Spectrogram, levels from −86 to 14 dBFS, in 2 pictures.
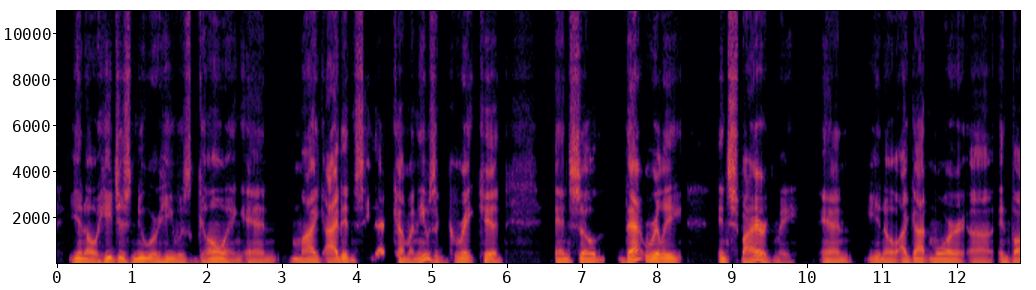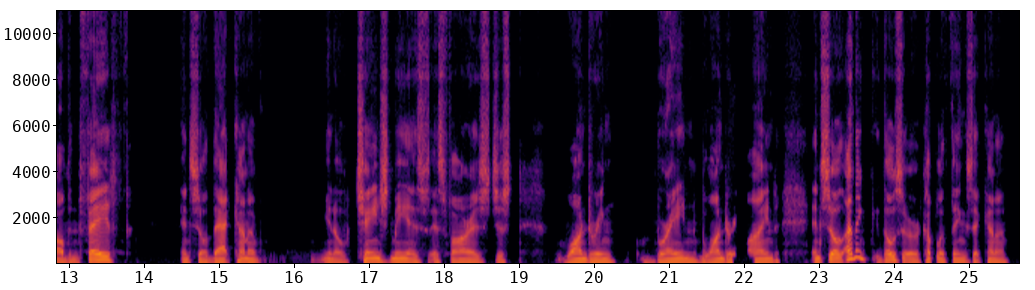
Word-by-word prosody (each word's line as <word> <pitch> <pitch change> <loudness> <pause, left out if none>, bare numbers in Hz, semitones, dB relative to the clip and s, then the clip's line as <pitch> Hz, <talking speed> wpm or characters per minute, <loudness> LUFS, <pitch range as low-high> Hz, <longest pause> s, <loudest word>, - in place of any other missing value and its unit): you 125 -1 +3
know, 105 -1 +2
he 120 +6 +3
just 120 -6 0
knew 120 +3 +5
where 110 -3 +1
he 110 +2 +1
was 100 -5 -3
going, 100 -2 0
and 95 -2 -5 0.2
my 110 +4 +1
g 95 - -14
I 110 +2 +4
didn't 135 +3 +2
see - - -6
that - - -1
coming, 100 -2 -2
he - - +2
was 110 - -1
a 105 - -3 0.2
great 120 -2 +1
kid, 120 -11 +1 0.7
and 110 -3 +1
so, 110 0 +2 0.2
that 130 +7 +5
really 130 -7 +4 0.5
inspired 120 -4 +2
me, 90 0 -13 0.3
and, 100 -1 -2 0.2
you 110 -2 -3
know, 100 0 -1
I 110 +1 -1
got 120 +3 0
more, 110 -2 0
uh, 100 -1 -6
involved 110 -1 -1
in 95 -2 -5
faith, 145 +7 +5 0.8
and 105 -3 -5
so 105 0 -1
that 115 +5 +1
kind 125 -3 0
of, 110 -3 -2 0.8
you 115 0 -3
know, 100 -1 -5
changed 125 -6 +2
me 120 0 +3
as 100 -4 -3
as 110 -3 -3
far 105 0 -1
as 100 -3 -2
just 110 -2 -5 0.6
wandering 110 0 +1 0.3
brain, 110 +3 0
wandering 110 +3 -1 0.2
mind, 115 +1 0 0.4
and 130 0 0
so, 135 0 +4
I 205 - +8
think, 255 -2 0
those 135 +2 +1
are 110 0 0
a 95 - -9
couple 125 -3 -2
of 105 - -6
things 105 -4 -3
that 110 - -5
kinda 100 -4 -3
110 Hz, 160 wpm, -23 LUFS, 100-120 Hz, 0.8 s, I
